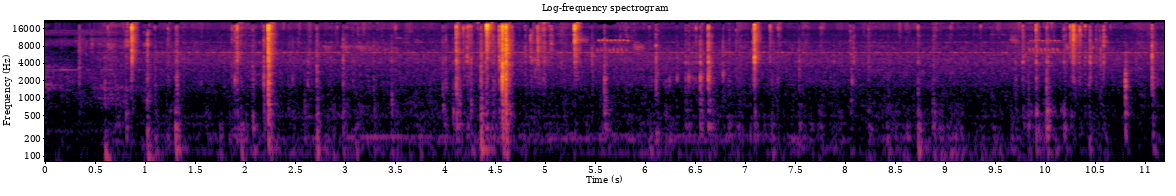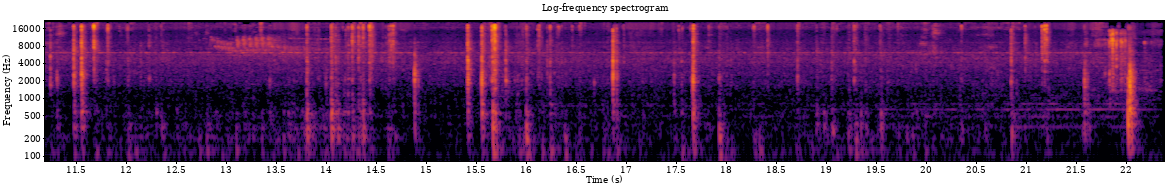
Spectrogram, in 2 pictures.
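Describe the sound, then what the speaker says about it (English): Four screws come out of the back of a Volvo 240 gauge cluster, with faint scattered clicks, ticks and light tool taps spread over a quiet background. "We're going to remove these 4 screws on the back."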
